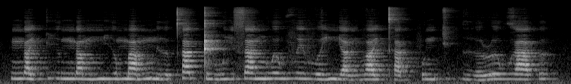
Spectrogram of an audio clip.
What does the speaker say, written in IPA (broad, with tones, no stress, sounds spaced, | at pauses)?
ŋ a˨˩ j k i˨˩ ə̯ ŋ a˨˩ m ɲ i˨˩ ə̯ m a˨˩˦ m n ɨ˨˩˨ ə̯ t̪ʰ a˦˥ k̚ ʈ ɨ˨˩ w i˨˩ s a˧ n w ə˧ w v e˧ v ə˨˩˦ j ɲ a˨˩˨ ŋ v a˧˥ j t̪ʰ a˨˩ k̚ f ə˧˥ ŋ c ə˦˥ k̚ ɣ ɨ˨˩˨ ə̯ ɹ ə˧ w ɣ aː˧ k ə˦˥ k̚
